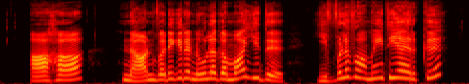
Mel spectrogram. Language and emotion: Tamil, surprised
